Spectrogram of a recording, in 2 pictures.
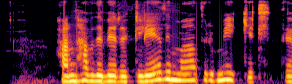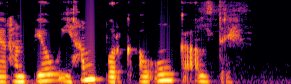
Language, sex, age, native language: Icelandic, female, 40-49, Icelandic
